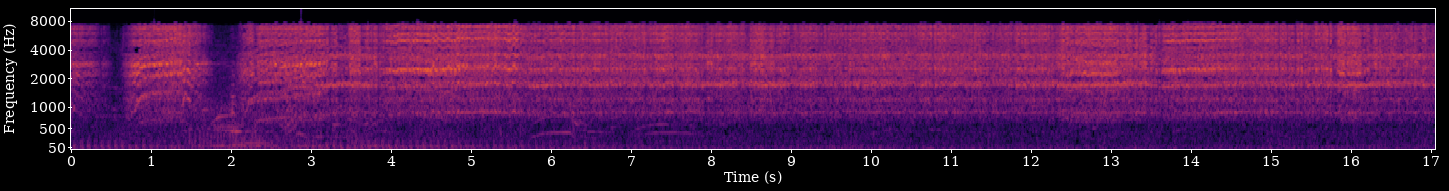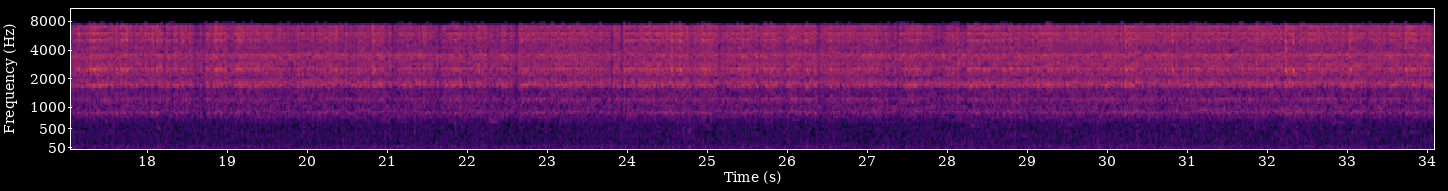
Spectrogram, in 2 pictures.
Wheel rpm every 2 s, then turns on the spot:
80, 170, 220, 230, 230, 230, 220, 230, 230, 230, 230, 240, 230, 240, 230, 230, 230.
none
